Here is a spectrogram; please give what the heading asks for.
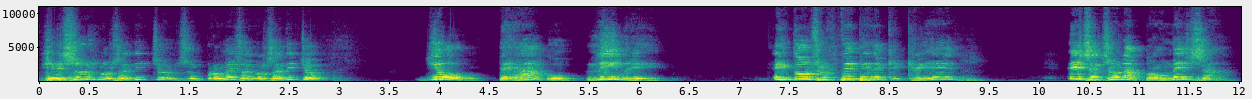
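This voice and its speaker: Slow, emphatic preacher, echoey and distant. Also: male voice, very high voice, lively intonation, darkish tone. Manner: slow emphatic preaching, repeating key phrases; addresses listeners as brother. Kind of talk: sermon.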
